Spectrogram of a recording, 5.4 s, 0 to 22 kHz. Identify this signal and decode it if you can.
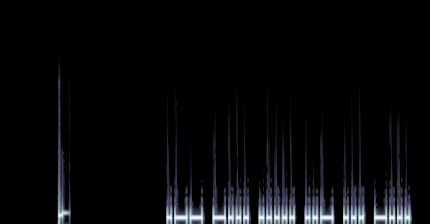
Morse code, heard as a keyed tone, about 25 wpm, 700 Hz. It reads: WB5USB
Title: NA SOTA Activator Callsigns 25wpm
